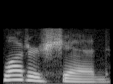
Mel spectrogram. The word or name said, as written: watershed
